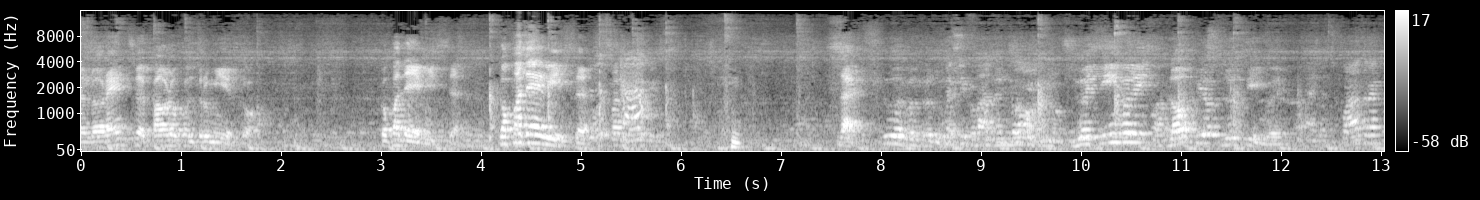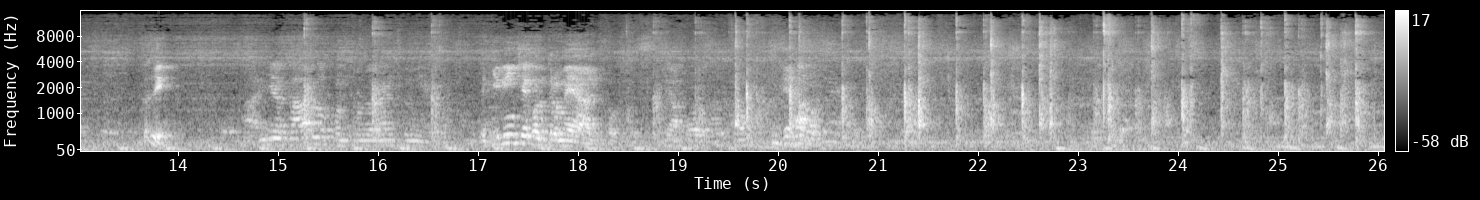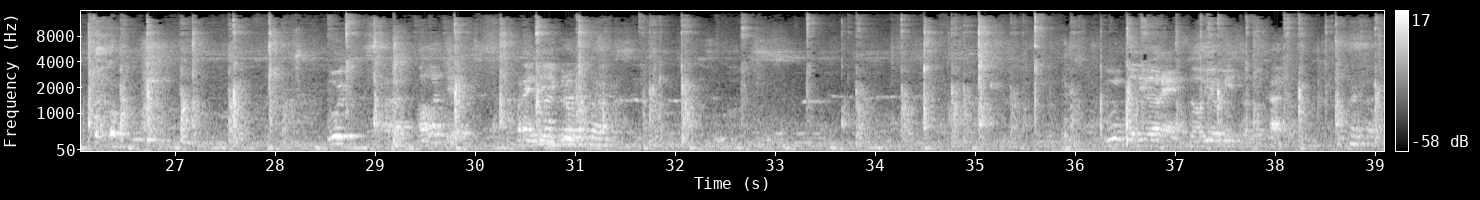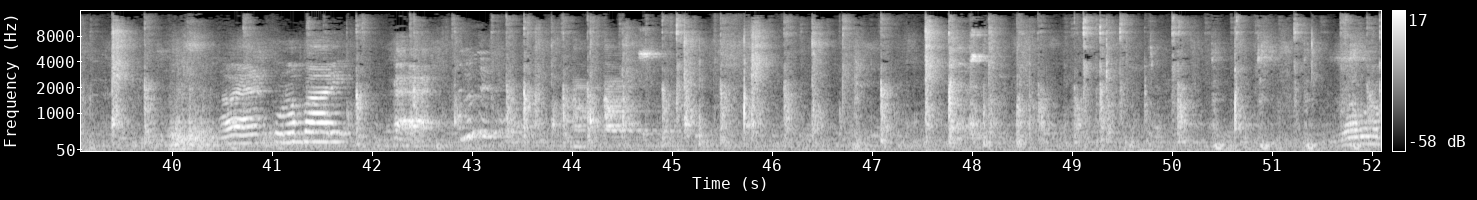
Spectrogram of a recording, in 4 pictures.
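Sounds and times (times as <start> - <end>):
table tennis ball clicking: 18.7 - 39.9, 40.7 - 52.0.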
